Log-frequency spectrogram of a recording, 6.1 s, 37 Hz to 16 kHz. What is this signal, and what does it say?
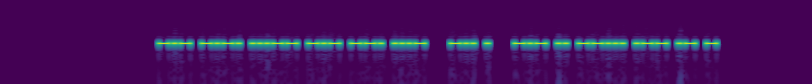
Morse code, heard as a keyed tone, about 41 wpm, 700 Hz. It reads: KC3KGV DE KI7WAT
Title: USA Callsign DE Callsign 45wpm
